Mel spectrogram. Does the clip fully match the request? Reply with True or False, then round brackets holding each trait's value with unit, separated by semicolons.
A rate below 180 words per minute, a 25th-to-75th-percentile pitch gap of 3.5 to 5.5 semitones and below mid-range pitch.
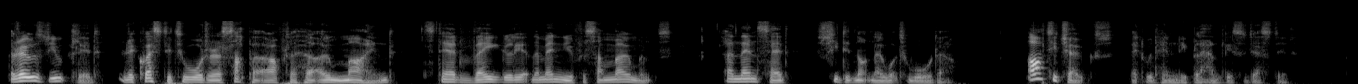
True (155 wpm; 3.8 semitones; 100 Hz)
